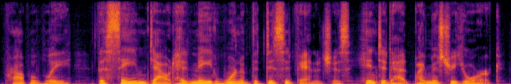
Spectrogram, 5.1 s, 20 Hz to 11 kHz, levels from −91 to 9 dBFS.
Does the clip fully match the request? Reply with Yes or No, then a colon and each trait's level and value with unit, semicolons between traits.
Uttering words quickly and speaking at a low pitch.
No: average, 175 wpm; low, 120 Hz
